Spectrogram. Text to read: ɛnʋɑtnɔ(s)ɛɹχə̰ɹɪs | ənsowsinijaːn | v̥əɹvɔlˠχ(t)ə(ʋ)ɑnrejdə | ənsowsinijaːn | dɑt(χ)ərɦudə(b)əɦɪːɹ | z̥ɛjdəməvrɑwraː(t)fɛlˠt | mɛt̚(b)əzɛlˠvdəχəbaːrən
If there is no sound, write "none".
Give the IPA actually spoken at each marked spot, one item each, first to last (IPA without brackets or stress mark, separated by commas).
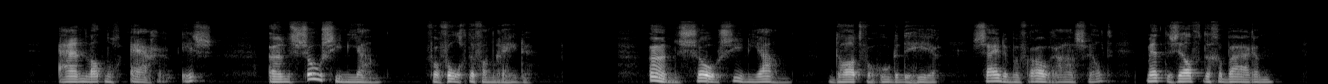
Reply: χ, d, v, f, d, s, d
